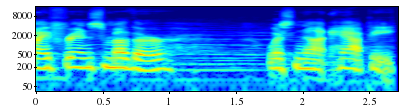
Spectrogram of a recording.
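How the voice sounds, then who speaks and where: Over background music, a woman with an American accent speaks at a medium pitch, fairly slowly, with fairly even intonation. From Illinois, US Midwest. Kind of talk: oral history interview answer.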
